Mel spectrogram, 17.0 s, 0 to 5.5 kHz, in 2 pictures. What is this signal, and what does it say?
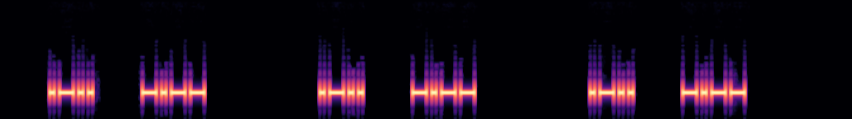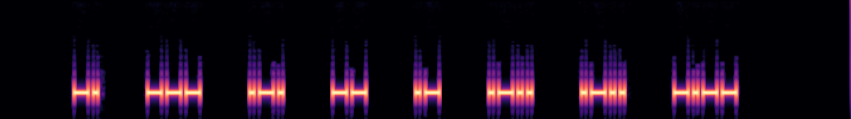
Morse code, heard as a keyed tone, about 25 wpm, spaced as for 13 wpm, 600 Hz. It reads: LY LY LY NORMALLY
